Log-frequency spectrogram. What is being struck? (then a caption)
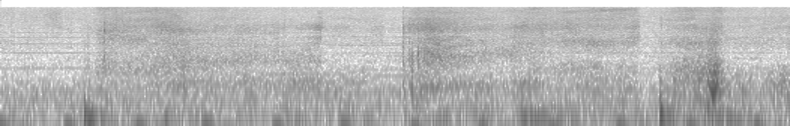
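Glossy coated-paper magazine. Long acrylic nails and fingertips scratch and rub the thin coated pages of an open glossy magazine lying flat on the same spread. Quiet, soft scraping and brushing strokes come in uneven bursts, mostly dull and low with brief brighter swishes, each stopping almost at once.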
